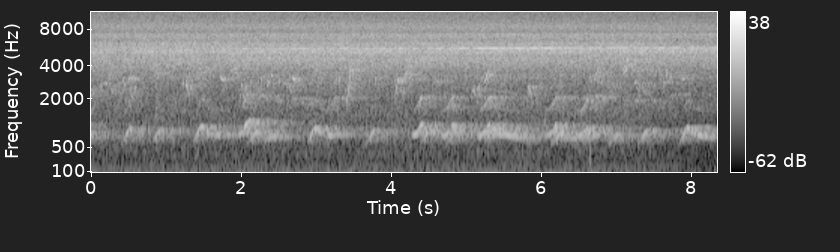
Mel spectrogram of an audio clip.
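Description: Several gibbons call together in a chorus of short, upward-sliding whoops that overlap and repeat quickly. A constant high buzzing of insects runs underneath throughout.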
